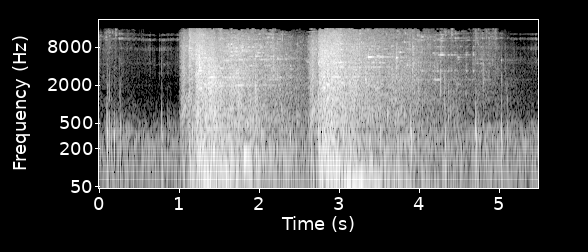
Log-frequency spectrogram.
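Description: Wooden objects smash and clatter loudly.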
